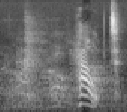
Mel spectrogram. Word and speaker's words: Haupt: Haupt. Yes, Haupt Garden. I can't pronounce it, but I do want to save it.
